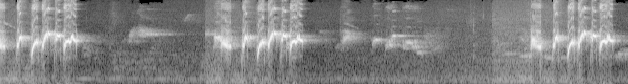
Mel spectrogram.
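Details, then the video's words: Red-whiskered bulbul song used to train bulbuls to sing in the morning, in the wild-style double-note manner. Short bright chattering phrases of slurred rising-falling whistles, about every two seconds, with softer notes between. "Luyện giọng cho chào mào hót sáng, ép chào mào hót âm kép già rừng hay tuyệt!"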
